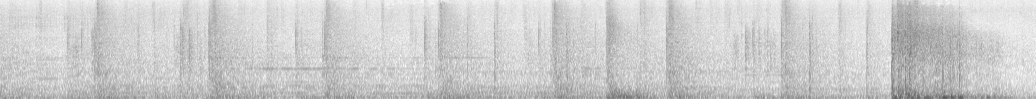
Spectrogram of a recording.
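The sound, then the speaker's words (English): Cannon fire from a warship in a video game, heard as a run of sharp booming shots over a constant rumbling din, fairly quiet overall, with the heaviest, loudest blast near the end. “The Man of War is now going to fire. It has two shots available from here.”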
